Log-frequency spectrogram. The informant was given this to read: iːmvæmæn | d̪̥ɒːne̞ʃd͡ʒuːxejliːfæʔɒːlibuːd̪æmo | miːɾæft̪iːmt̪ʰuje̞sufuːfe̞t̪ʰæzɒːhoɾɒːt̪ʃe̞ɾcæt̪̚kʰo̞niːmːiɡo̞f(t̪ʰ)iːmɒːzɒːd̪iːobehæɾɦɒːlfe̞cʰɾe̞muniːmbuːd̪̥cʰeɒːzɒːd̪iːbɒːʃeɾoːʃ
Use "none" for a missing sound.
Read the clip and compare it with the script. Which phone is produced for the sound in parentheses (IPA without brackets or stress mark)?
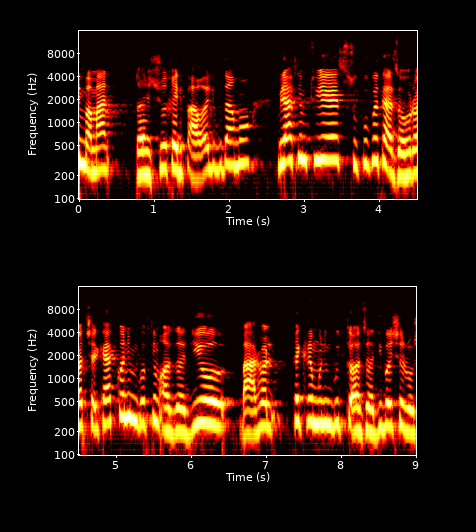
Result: t̪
